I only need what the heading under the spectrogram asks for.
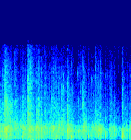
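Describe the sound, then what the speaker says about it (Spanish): Congregation at a church sermon clapping steadily and continuously, a dense, fairly distant wash of many hands without a break. "Dele fuerte esas palmas al Dios de la gloria."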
